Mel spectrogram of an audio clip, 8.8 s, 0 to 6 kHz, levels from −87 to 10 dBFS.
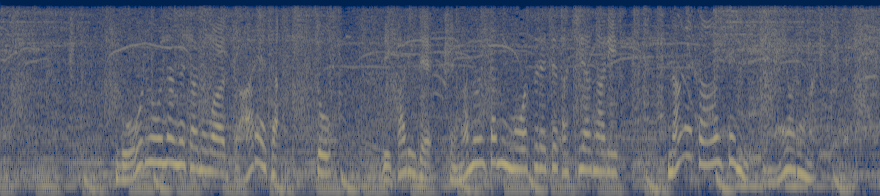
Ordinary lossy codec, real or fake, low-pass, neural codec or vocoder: none; real; 5.4 kHz; none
